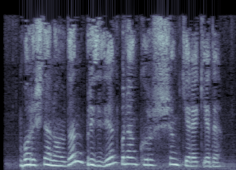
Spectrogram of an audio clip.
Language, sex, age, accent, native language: Uzbek, female, 18-24, Toshkent shahri, Uzbek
